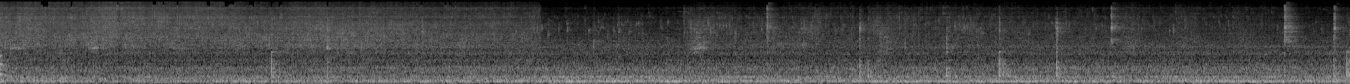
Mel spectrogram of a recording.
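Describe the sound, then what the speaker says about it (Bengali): Potatoes fry steadily in hot oil in a pan while being cooked for egg curry, a dense continuous sizzle close by with occasional stirring clicks, no talking. "কিছুক্ষণ নাড়াচাড়া দিয়ে সেটাকে ভালো করে ভেজে নেব কড়া করে ভাজবো"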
